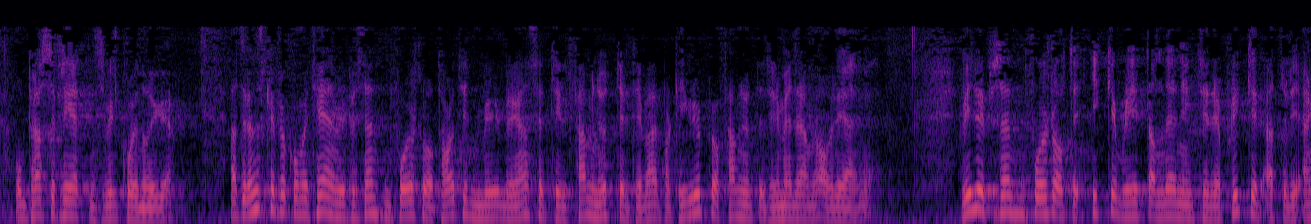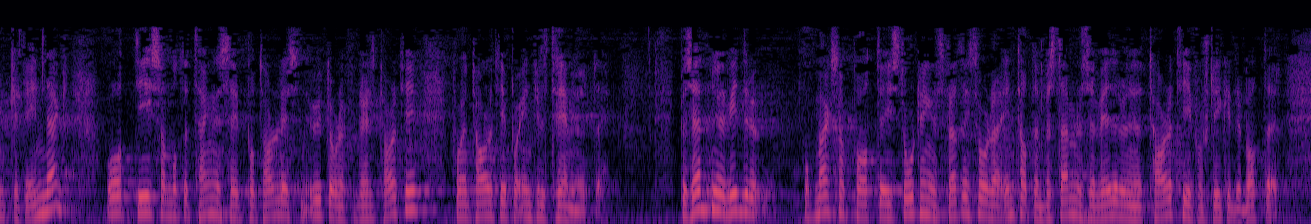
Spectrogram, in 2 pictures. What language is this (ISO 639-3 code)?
nob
